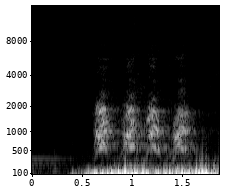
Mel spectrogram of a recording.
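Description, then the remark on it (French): A dog at the Domaine de la Grangette wine estate barks four times in a quick, even series, loud, over a low outdoor rumble like wind or handling noise. “Bonjour le chien.”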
